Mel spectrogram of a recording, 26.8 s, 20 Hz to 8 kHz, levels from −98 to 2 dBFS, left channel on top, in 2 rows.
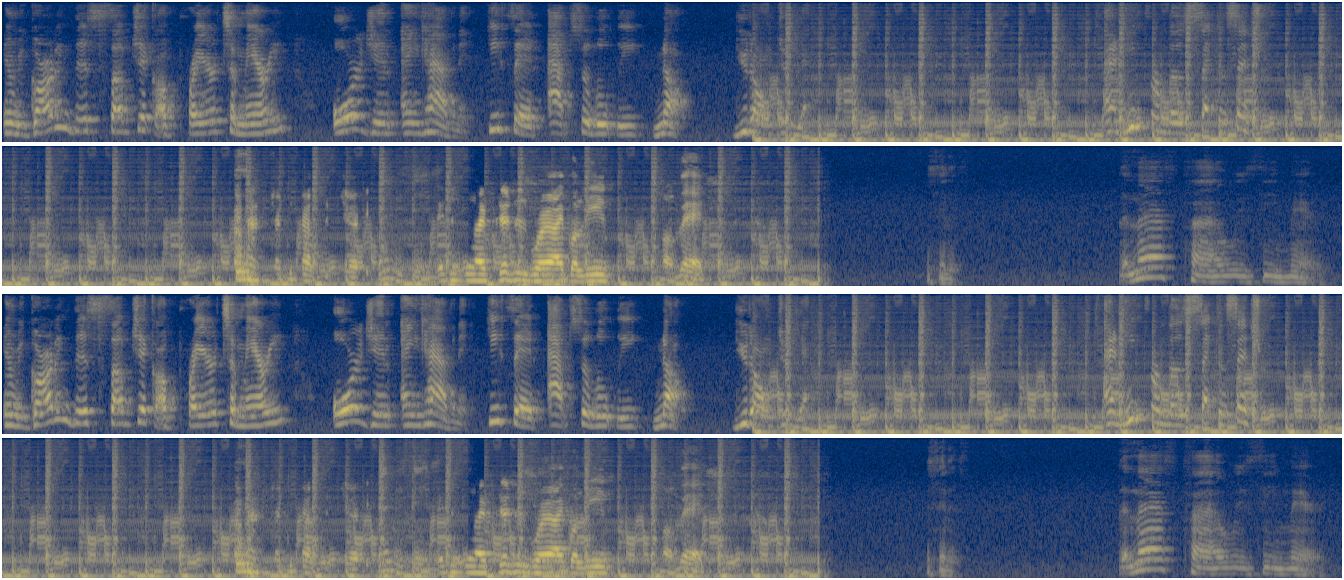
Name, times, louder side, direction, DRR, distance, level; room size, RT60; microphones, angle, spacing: voice 1, 0.0-2.8 3.3-6.8 7.3-8.1 11.0-12.7, right 3 dB, 65° right, 1.6 m, -31 dB
sound 1, 7.5-21.6, equal, 15° right, 0.7 m, -31 dB
voice 2, 15.7-16.5 16.8-17.0 17.7-19.5 20.0-20.4, left 3 dB, 40° left, 0.5 m, -22 dB
voice 3, 17.1-17.8 18.6-19.0 22.6-22.9 24.6-26.6, right 1 dB, 35° right, 1.4 m, -37 dB
16.0 x 10.0 x 2.6 m
head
